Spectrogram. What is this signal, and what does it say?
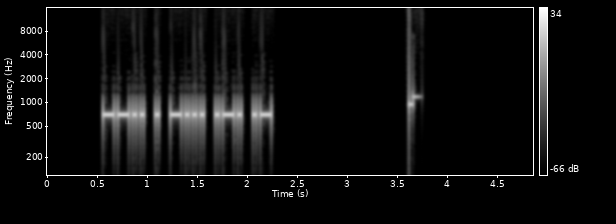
Morse code, heard as a keyed tone, about 32 wpm, 700 Hz. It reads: ZEBRA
